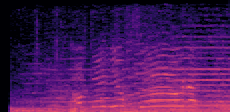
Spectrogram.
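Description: Young children's voices talking and calling out in high, sliding tones.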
